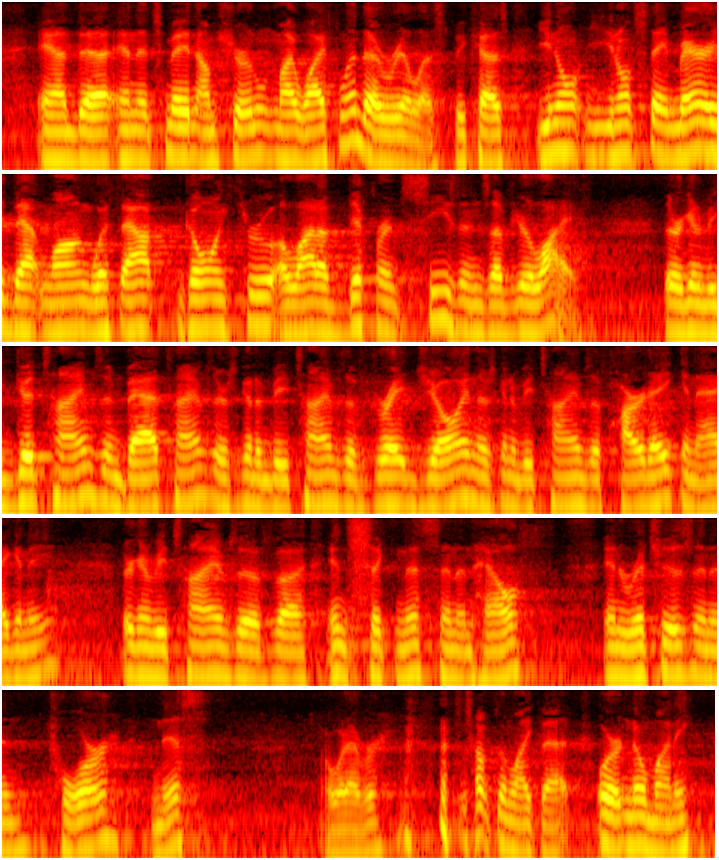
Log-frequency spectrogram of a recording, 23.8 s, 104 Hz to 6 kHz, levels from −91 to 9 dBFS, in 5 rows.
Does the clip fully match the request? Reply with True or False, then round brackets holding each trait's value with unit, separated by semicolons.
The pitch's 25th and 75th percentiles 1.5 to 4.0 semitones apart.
True (2.6 semitones)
